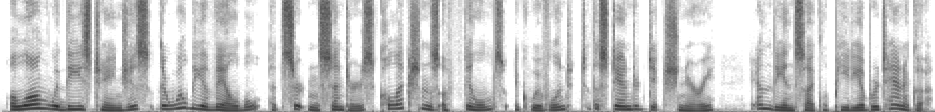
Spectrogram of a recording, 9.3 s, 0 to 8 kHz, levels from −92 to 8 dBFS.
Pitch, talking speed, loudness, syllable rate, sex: 205 Hz, 150 wpm, -21 LUFS, 5.5 syllables/s, female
